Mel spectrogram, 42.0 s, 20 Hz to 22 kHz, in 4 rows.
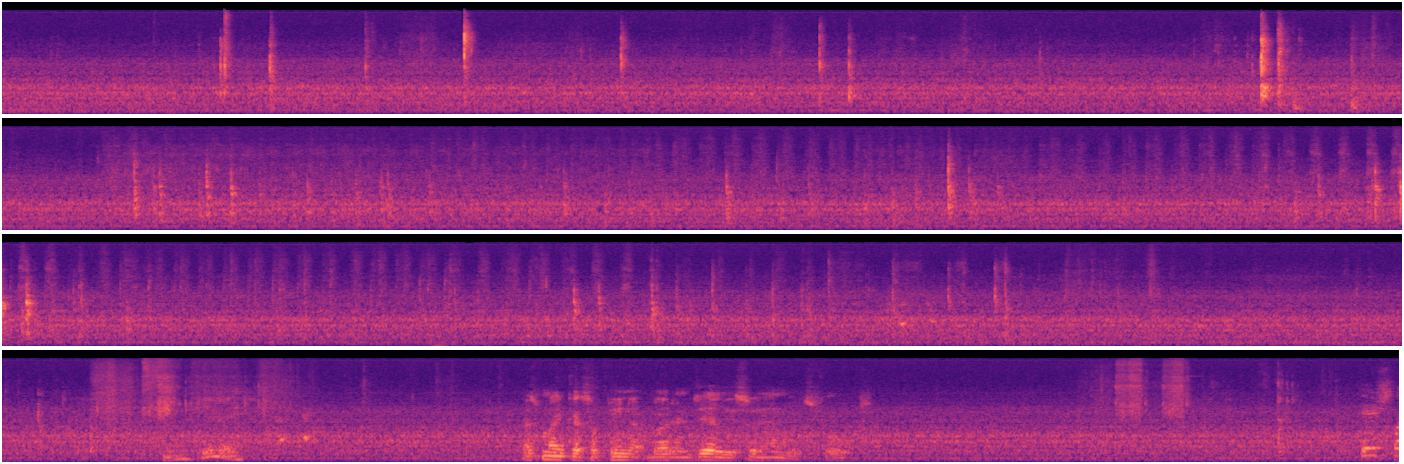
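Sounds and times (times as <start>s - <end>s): steady background hum: 0.0s - 41.9s
brush and bottle clicks and taps: 11.4s - 13.8s, 15.8s - 18.1s, 19.8s - 28.6s.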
